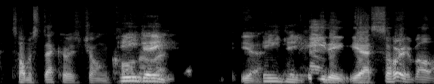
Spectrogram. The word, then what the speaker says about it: Headey: Edie. Yeah, Edie. Yeah, sorry about that. You call her Headey.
